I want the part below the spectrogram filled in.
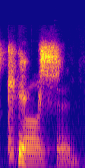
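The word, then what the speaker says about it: Kix: this so we got this week's band is kicks blow my fuse yeah yeah folks yeah you already know but it's spelled k-i-x okay come on it kind of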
